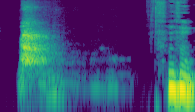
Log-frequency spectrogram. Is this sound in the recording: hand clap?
no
